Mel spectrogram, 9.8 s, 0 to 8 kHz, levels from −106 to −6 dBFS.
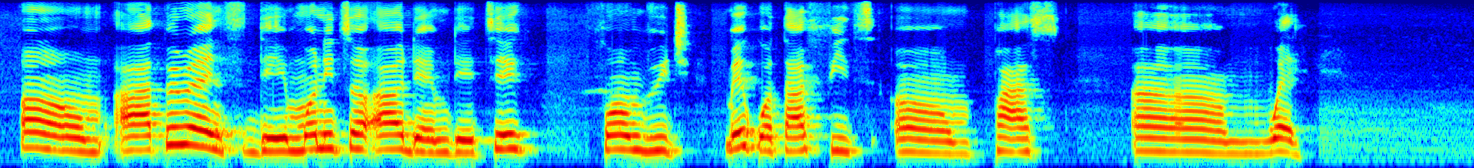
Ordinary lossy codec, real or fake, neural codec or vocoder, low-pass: none; real; none; none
